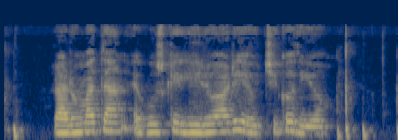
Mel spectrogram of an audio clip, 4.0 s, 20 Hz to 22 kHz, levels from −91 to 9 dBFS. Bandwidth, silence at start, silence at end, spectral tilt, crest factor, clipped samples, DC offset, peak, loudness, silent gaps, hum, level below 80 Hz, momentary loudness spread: 11.5 kHz; 0.1 s; 0.3 s; -5 dB/octave; 18 dB; under 0.1%; under 0.1%; -6 dBFS; -24 LUFS; none; none; -60 dBFS; 13 LU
